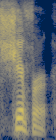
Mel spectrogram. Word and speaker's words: Schiffer: It's not Shepard. It's Schiffer.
